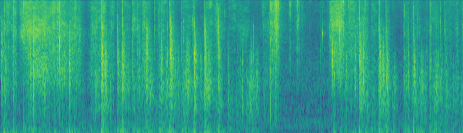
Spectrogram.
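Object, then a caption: Spiral-bound paper notebook. Long neon-green acrylic nails flip and handle the white paper pages of a handheld, pink-covered spiral-bound notebook. Dense, quick papery rustles and soft crinkles mix with low thumps and bright flicks, easing into a quieter stretch around the three-second mark before the page turning picks up again.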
